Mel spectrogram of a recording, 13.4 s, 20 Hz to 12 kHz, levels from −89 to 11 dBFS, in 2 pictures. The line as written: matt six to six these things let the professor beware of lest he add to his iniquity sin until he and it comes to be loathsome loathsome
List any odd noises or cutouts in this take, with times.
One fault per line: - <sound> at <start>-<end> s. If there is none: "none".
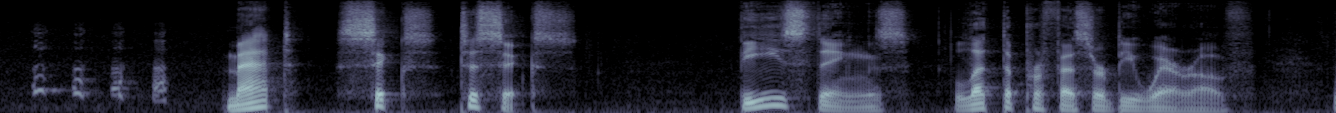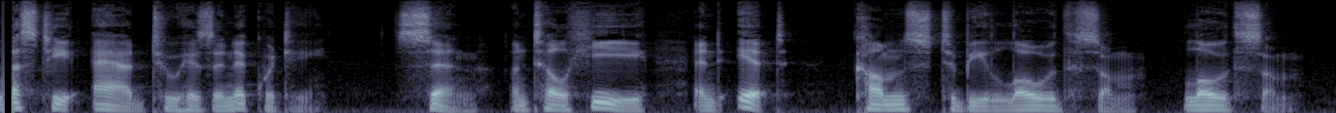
- laugh at 0.1-0.9 s
- dropout at 6.7-6.7 s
